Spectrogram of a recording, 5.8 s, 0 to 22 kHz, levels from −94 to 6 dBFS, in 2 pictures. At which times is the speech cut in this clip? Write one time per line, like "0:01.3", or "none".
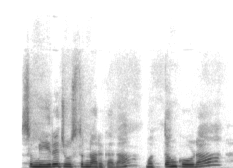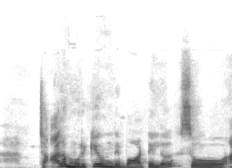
none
